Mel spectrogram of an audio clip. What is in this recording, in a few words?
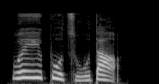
"微不足道", Chinese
